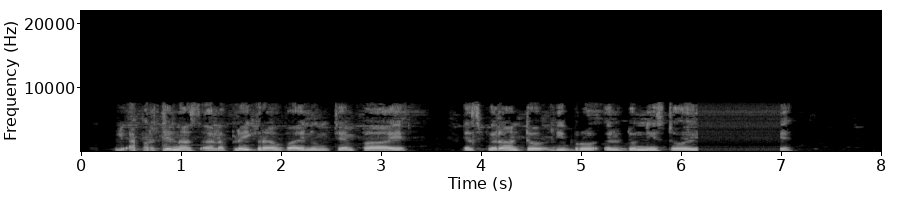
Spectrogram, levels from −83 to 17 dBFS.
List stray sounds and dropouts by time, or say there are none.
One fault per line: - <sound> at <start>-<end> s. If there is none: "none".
none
